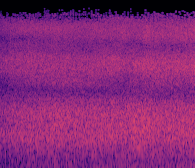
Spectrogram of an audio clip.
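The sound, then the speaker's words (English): A waterfall in a video game: steady, unbroken rushing water, a broad, even roar that holds its level throughout with no other sounds. “I'm going to strange finder that waterfall, definitely.”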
